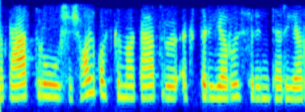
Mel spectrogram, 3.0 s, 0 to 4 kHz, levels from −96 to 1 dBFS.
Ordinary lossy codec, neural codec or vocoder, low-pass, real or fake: MP3, 32 kbps; none; 3.6 kHz; real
